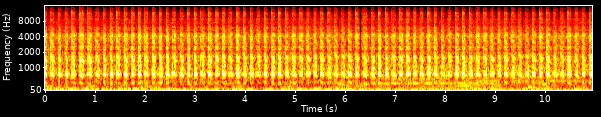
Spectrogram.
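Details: 2003 Toyota Camry: the starter spins the engine in an even, quick rhythm of about seven compressions a second, but it never catches. Cranks, no start.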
